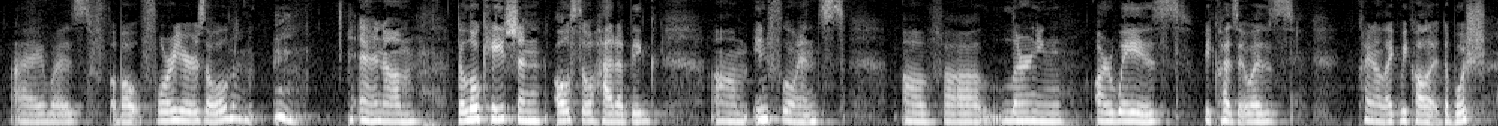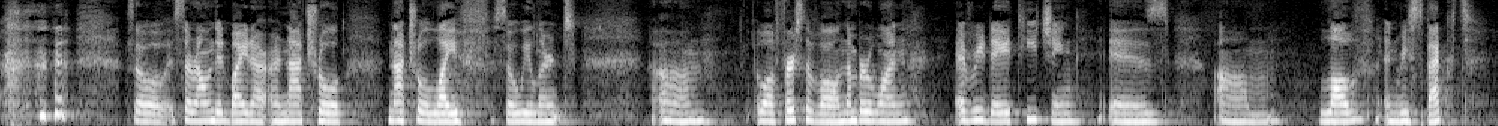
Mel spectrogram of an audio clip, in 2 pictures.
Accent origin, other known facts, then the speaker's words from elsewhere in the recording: Kahnawake, Quebec, Canada; I am from Ganawage, Mohawk. my clan is Bear Clan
